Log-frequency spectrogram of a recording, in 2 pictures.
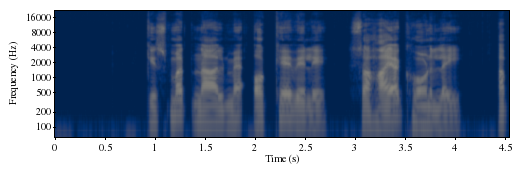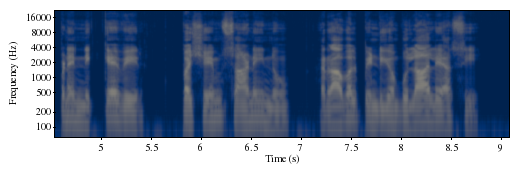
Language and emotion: Punjabi, neutral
